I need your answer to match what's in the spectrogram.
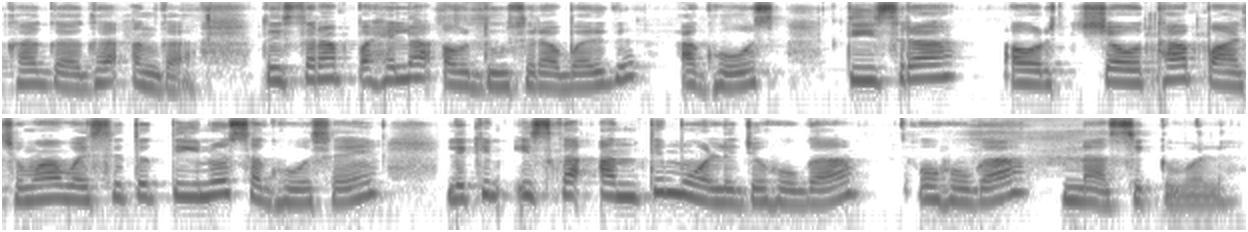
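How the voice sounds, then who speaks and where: Female teacher, exam-prep lecture, steady explanatory delivery, repeats key points, average-pitched voice. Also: a little slow.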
